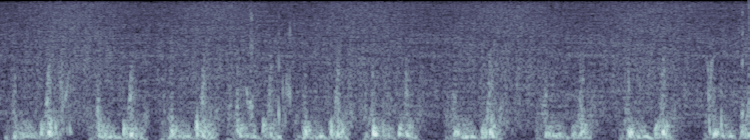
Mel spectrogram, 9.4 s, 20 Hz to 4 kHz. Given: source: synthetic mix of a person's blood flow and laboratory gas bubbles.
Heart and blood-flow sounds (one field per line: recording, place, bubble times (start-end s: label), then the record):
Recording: Doppler ultrasound of blood flow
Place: precordium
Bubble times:
0.67-0.94 s: bubbles
1.26-1.30 s: bubbles
3.08-3.25 s: bubbles
3.47-3.67 s: bubbles
4.79-4.97 s: bubbles
8.84-8.96 s: bubbles
9.01-9.09 s: bubbles
9.28-9.35 s: bubbles
From the record:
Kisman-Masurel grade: 121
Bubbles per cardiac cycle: 1 to 2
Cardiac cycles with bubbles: 10 to 50%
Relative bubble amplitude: barely perceptible (0.100 to 0.250)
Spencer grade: 2 (many but less than half of the cardiac periods contain bubble signals, singularly or in groups)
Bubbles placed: anywhere in the cardiac cycle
